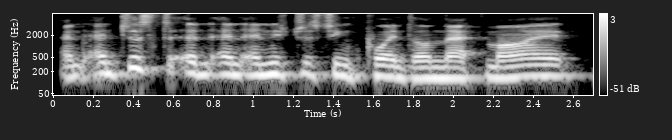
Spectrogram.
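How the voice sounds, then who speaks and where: A man's voice: fairly high pitch, fairly even intonation, fairly quick. South African man coaching on public speaking. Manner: earnest, repeats words when starting a point. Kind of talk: online workshop talk.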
